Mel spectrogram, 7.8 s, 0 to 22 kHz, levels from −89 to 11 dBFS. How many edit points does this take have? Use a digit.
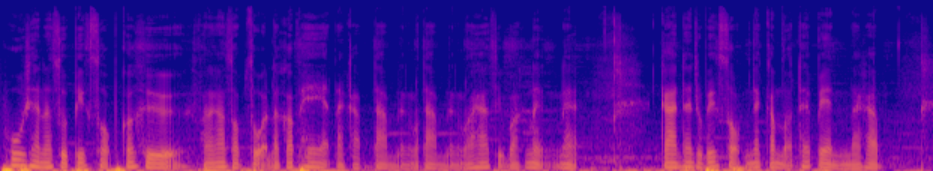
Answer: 1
